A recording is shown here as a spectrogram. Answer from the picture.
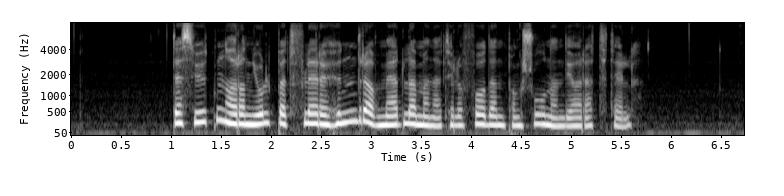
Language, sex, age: Norwegian, female, 26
